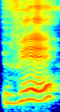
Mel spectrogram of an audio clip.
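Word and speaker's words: वे: তো যাই হোক, যে ওয়ে ভাগে, এই জন্য আমরা বে ভাগে বলছি না, ওয়ে বলছি, ওয়ে, যেহেতু ও উচ্চারণ হয়। যদি শুধু ব থাকে তাহলে ও হয়, হর্ষ ও। এখানে যেহেতু বয় একার রয়েছে সেজন্য ওয়ে বলবো, হর্ষ ওয়ে, ওয়ে বলবো।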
